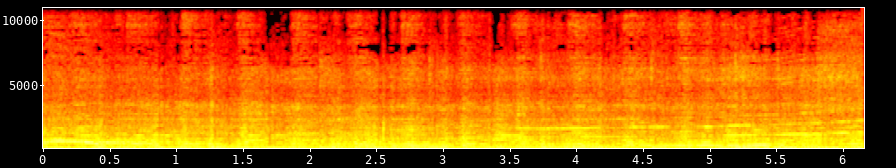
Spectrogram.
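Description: Electro-rock band playing live through a concert PA: a loud, steady, heavy bass and drum beat with guitar and synth lines above it.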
